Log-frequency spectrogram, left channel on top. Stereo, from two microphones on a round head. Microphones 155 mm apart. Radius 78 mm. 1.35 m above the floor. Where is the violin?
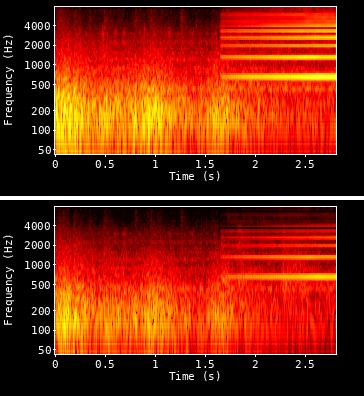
80° left.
